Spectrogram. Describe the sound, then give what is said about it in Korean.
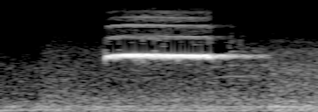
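A single sharp, steady whistle blast lasting about half a second, high-pitched and loud over a low background hum, then trailing off into quiet ambient noise; blown by a volunteer pedestrian-crossing safety guard when the traffic light turns yellow. “그게 노란불 되면 제가 호랑을 빨리 불죠.”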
